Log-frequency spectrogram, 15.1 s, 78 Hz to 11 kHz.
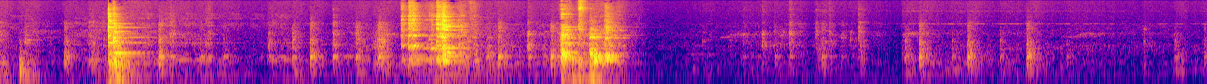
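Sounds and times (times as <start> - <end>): steel dishes clattering in rack: 5.0 - 6.1.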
